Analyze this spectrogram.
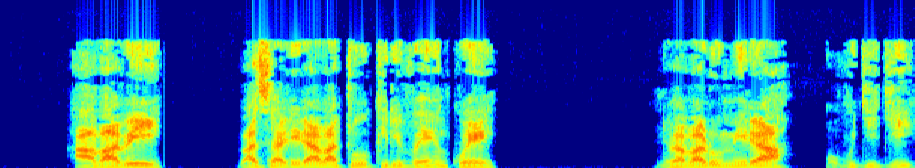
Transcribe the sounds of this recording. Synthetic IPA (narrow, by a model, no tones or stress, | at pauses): a̰βaβi | βasaliɾaːβatuːkiɾivwe̞ːŋkwe̞ | niβaβalumiɾa | oβuɟiɟi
